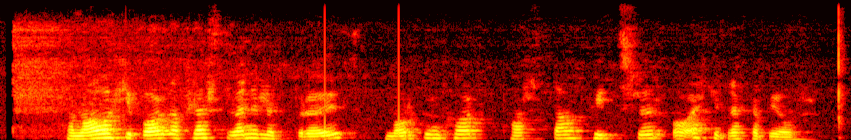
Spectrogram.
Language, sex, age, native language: Icelandic, female, 70-79, Icelandic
